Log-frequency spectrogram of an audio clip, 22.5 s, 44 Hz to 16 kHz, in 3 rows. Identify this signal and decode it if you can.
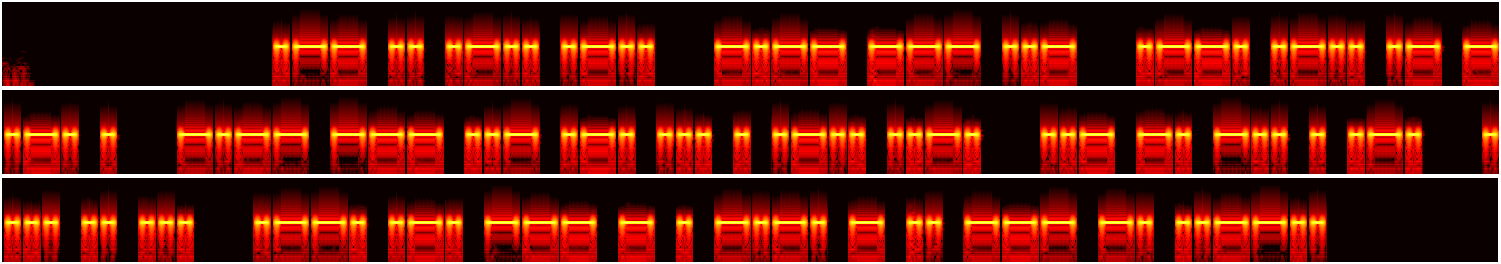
Morse code, heard as a keyed tone, about 25 wpm, 700 Hz. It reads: WILL YOU PLACE YOURSELF UNDER HIS PROTECTION?
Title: Sentences from Top 1600 Words 25wpm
